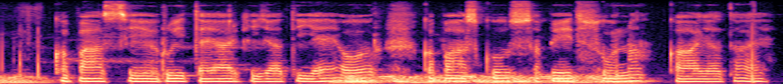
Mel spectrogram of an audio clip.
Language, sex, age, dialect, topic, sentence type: Hindi, male, 18-24, Kanauji Braj Bhasha, agriculture, statement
